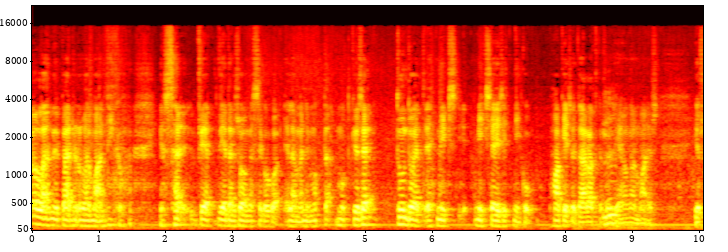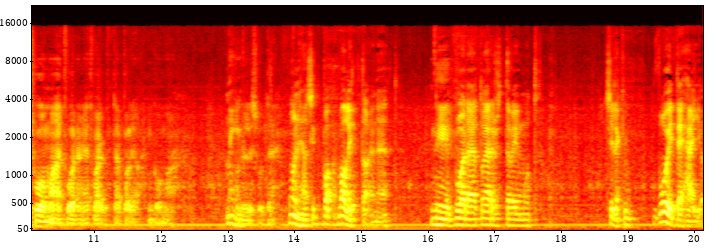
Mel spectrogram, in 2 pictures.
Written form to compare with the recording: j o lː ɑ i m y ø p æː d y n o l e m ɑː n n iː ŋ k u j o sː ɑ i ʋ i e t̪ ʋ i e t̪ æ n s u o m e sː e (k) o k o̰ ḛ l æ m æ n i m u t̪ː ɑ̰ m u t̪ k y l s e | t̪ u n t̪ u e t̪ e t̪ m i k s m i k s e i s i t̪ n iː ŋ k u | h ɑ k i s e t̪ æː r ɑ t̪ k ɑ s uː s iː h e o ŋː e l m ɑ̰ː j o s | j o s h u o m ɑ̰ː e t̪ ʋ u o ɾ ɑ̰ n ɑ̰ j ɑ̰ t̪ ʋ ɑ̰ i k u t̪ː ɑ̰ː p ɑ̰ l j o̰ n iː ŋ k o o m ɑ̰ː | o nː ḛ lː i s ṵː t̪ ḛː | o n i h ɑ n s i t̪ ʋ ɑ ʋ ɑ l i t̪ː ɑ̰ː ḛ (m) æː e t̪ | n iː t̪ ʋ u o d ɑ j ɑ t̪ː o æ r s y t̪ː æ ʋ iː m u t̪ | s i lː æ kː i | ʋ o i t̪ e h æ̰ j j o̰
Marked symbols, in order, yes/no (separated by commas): yes, no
